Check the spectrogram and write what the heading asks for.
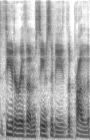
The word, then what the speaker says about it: Theatrhythm: So it's theaterism seems to be probably the best way to pronounce it. Okay, because the R is just shared between the two words, and that's what's confusing.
